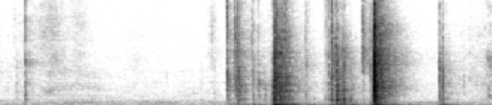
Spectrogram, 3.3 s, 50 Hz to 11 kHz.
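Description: Cardstock being cut into strips for a 3D panoramic tower fun fold card, with a few crisp, close snipping and sliding cuts after a quiet start.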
